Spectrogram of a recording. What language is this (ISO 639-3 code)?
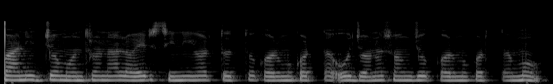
ben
